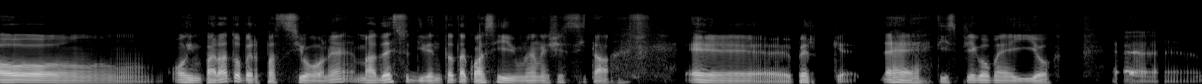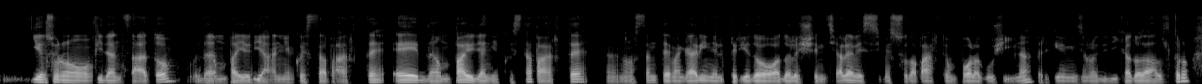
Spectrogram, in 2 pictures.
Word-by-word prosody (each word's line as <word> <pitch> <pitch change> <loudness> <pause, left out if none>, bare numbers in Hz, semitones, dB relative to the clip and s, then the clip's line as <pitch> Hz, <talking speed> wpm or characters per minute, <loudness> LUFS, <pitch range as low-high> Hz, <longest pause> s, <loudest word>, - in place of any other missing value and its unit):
ho 90 -4 +4 0.3
ho 105 - +3
imparato 95 -3 +5
per - - +2
passione, 95 +6 0
ma 95 -1 0
adesso 100 +7 +3
è 100 - -6
diventata 90 +3 +2
quasi 100 0 +4
una 90 0 0
necessità. 90 +4 -3 0.7
E 90 -4 +1
perché? - - -3 0.2
Eh, 90 -6 +2
ti 100 - -5
spiego 100 +1 +1
meglio. 85 -3 0 0.7
Ehm, - - -2 0.8
io 115 -1 +4
sono 95 -6 +2
fidanzato 95 - -1
u - - -15
da 90 -2 -2
un 80 -1 -7
paio 85 0 0
di - - -1
anni 80 0 -5
a - - -12
questa - - -4
parte 100 +7 -3
e 100 -1 +5
da 85 -3 -3
un 80 0 -4
paio 105 +1 +5
di 85 - -1
anni 85 -1 -2
a - - -15
questa - - -6
parte, 120 +9 -1
ehm, 80 -1 -10
nonostante 85 +4 -4
magari 85 +3 0
nel 80 -3 -4
periodo 85 -2 +2
adolescenziale 80 +3 -1
avessi 85 -4 -4
messo - - -9
da - - -3
parte - - -4
un 75 -1 -8
po' 85 - +1
la 80 -1 -1
cucina, 80 +6 -6
perché 85 -8 -9
mi 80 -1 -7
sono 80 +1 -8
dedicato 85 +1 -3
ad 90 - +3
altro, 85 - -1
90 Hz, 150 wpm, -25 LUFS, 85-100 Hz, 0.8 s, imparato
